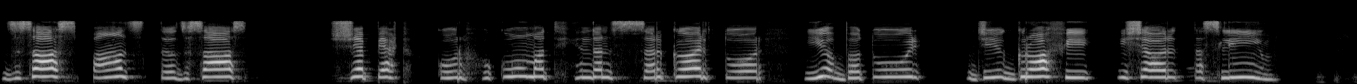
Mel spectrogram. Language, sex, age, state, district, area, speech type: Kashmiri, female, 45-60, Jammu and Kashmir, Baramulla, rural, read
